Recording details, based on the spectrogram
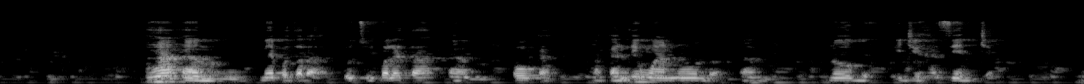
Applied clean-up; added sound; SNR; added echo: classical method log-MMSE.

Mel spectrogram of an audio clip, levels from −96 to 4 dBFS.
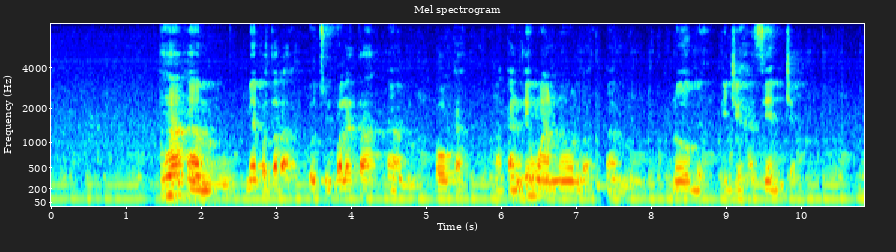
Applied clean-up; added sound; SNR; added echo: none; Musical instrument; 15 dB; none.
